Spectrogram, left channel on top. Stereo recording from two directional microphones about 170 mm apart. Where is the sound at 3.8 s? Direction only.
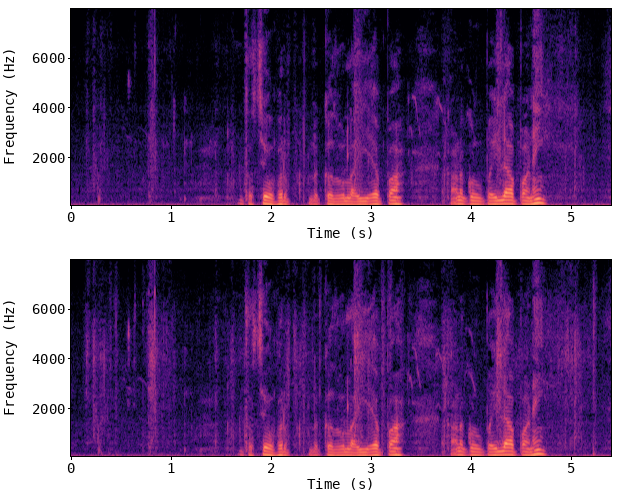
30° left (ahead or behind).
